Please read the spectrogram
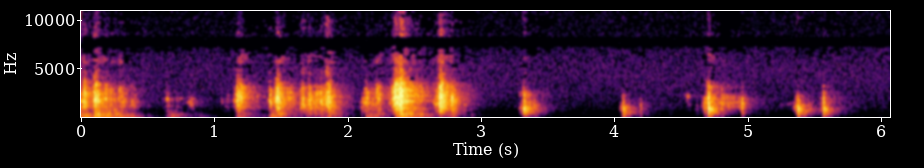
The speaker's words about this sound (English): Keys, sir? Yes, Larry gave them to me months ago. Go on, open the door.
